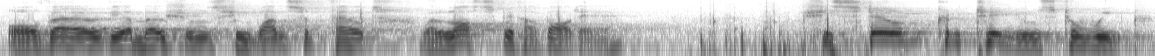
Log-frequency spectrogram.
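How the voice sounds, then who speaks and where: A man giving a solemn literary reading of verse, deliberate and broken into short phrases. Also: medium pitch, expressive, dark tone. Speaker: translator reading their own translation. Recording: echoey hall, faint background noise.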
